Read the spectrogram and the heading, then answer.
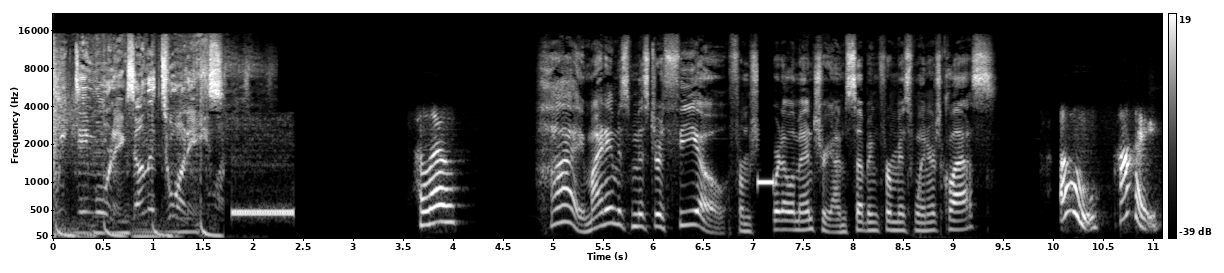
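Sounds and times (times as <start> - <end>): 
speech: 0.2 - 2.0, 3.7 - 4.2, 4.8 - 11.0
telephone ringback tone as a prank phone call connects: 1.8 - 2.4.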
